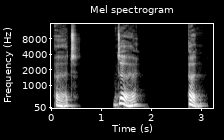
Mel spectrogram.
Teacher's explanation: But het is usually also pronounced as ut. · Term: the schwa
